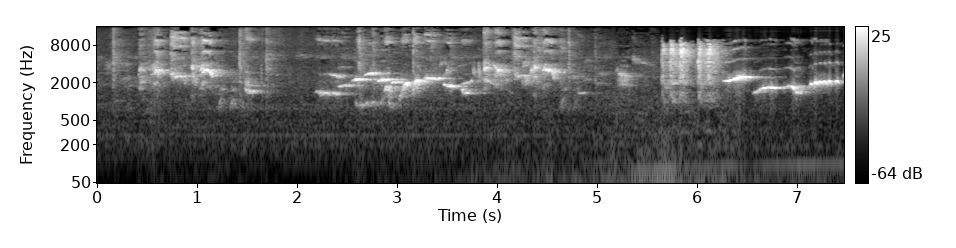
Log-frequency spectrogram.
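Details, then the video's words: Pet white-rumped shama training song: dense chattering and whistled phrases with harsh squawky notes, a short pause, then more varied warbling and a low hum near the end. "Suara Burung Murai Batu"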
